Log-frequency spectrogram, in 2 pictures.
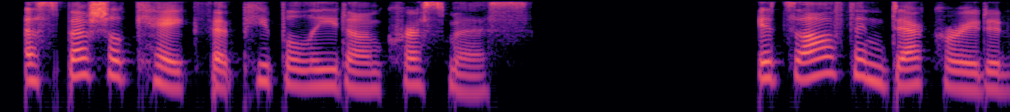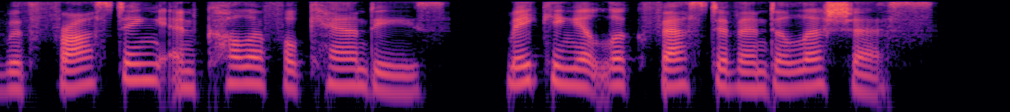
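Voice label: Christmas cake, English vocabulary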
